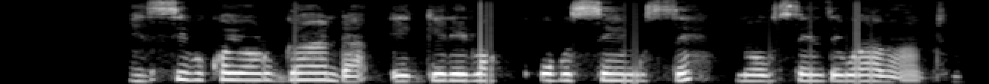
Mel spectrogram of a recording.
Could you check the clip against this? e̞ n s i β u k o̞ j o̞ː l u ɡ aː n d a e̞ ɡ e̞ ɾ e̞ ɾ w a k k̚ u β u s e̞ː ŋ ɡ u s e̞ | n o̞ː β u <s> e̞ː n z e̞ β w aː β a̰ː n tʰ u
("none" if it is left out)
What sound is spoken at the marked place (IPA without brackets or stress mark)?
s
